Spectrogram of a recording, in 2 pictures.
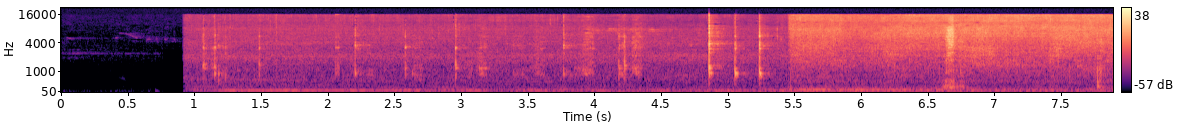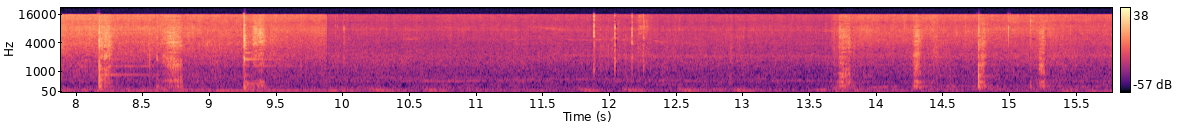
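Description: Chopped herbs frying and sizzling in a metal pot while a metal spoon stirs and scrapes them, knocking against the pot now and then. The sizzling starts about a second in.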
